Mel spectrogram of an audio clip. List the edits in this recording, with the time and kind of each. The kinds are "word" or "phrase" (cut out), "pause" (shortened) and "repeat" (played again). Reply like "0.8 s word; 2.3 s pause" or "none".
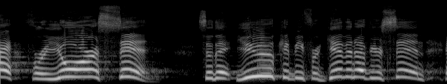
none

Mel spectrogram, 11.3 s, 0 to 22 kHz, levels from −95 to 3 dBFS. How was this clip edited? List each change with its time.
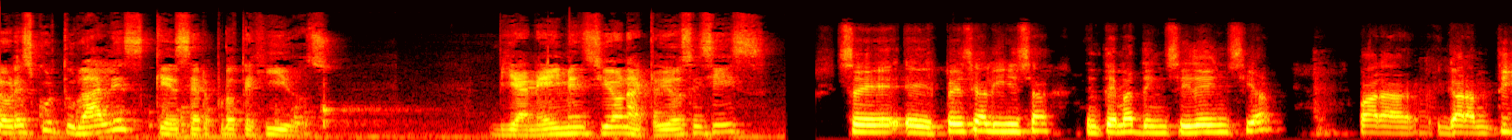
1.3 s word; 4.9 s word

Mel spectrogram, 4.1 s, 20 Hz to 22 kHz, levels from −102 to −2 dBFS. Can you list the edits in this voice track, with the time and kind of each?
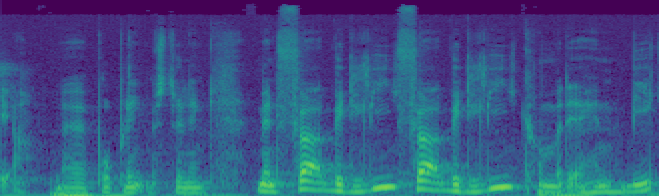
2.5 s repeat

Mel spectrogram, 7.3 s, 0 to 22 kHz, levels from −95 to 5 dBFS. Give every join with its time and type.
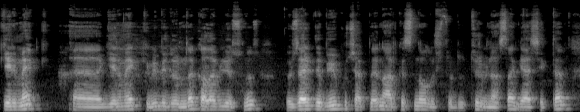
none

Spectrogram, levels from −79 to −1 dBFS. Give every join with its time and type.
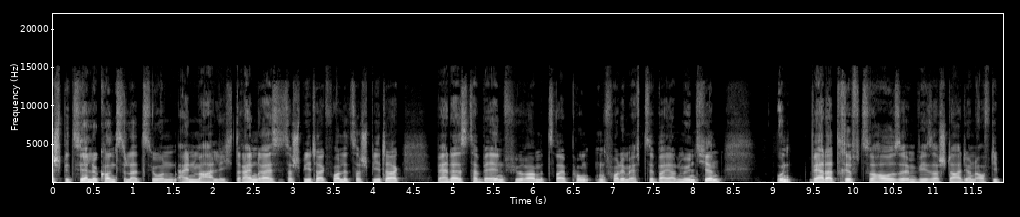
1.6 s word; 3.4 s word

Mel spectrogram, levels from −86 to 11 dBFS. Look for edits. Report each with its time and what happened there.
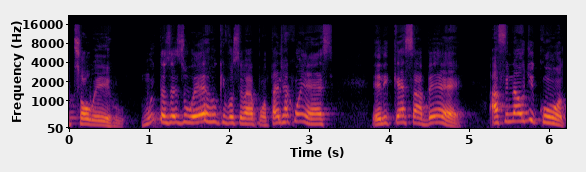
2.6 s word

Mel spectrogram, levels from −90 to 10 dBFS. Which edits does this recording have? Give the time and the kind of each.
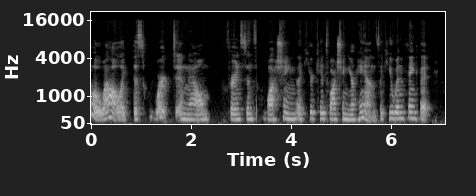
none

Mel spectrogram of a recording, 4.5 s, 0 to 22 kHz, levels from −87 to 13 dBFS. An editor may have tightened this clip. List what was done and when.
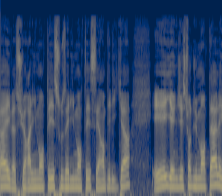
2.1 s word

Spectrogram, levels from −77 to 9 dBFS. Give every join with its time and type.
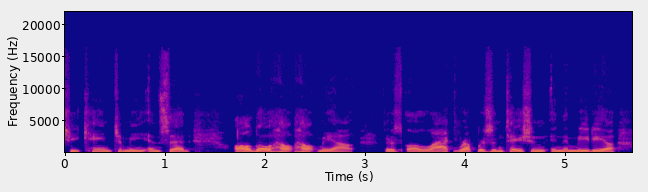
2.3 s repeat; 3.4 s word; 3.9 s word

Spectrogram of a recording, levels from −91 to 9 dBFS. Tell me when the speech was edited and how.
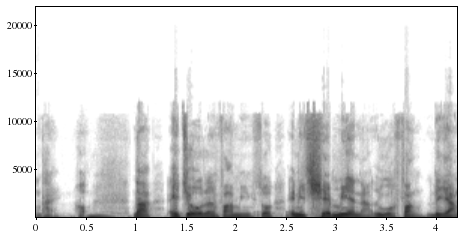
none

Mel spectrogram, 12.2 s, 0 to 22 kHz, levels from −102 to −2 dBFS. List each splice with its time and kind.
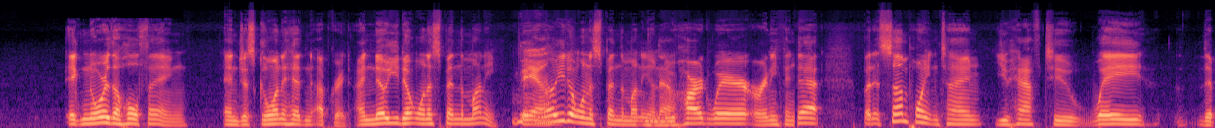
5.0 s pause; 7.9 s word

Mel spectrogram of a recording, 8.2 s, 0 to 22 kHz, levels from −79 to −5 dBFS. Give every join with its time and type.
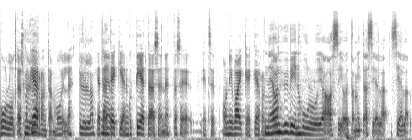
4.4 s pause

